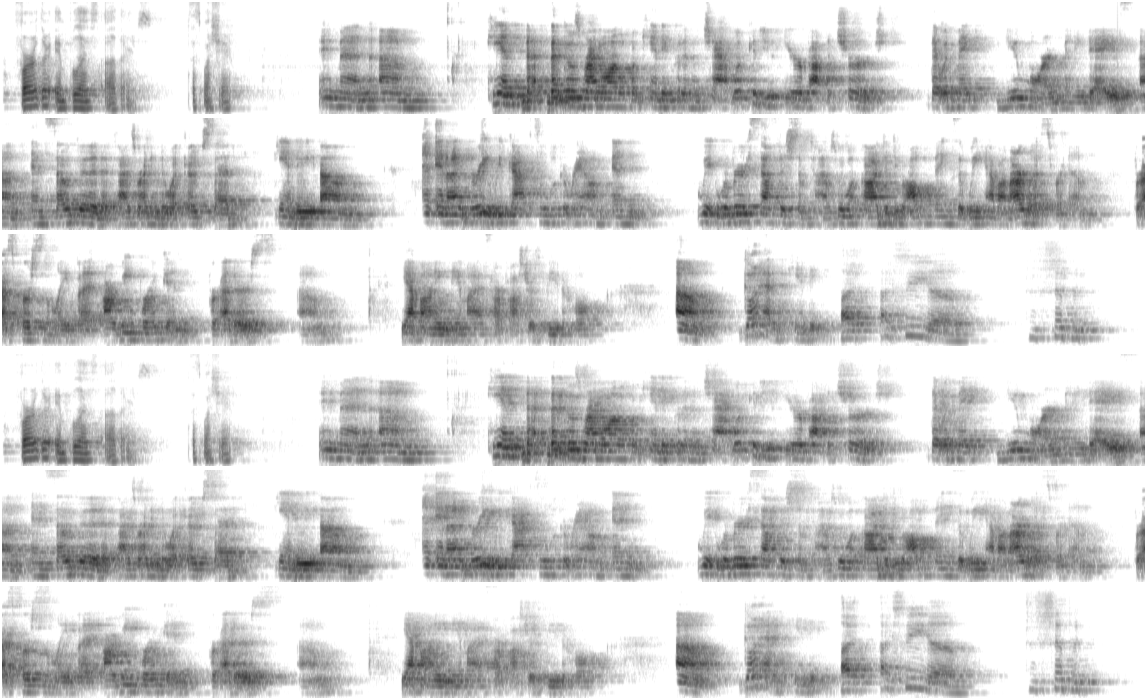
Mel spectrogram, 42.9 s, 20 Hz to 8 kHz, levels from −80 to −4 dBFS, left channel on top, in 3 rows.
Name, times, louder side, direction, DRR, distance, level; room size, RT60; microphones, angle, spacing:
voice 1, 0.2-1.8 2.4-2.9, left 1 dB, 25° left, 11 dB, 1.1 m, -32 dB
voice 2, 4.0-5.2 6.1-11.0 11.6-17.2 17.7-18.7 19.5-22.2 23.0-27.9 28.4-30.9 31.2-31.8 32.3-32.7 33.6-35.9 37.0-37.4 37.8-38.8, left 2 dB, 40° left, 6 dB, 6.5 m, -29 dB
voice 3, 39.0-40.6 41.4-42.1, right 2 dB, 65° right, 6 dB, 7.7 m, -38 dB
28.5 x 25.0 x 7.4 m, 0.88 s
head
